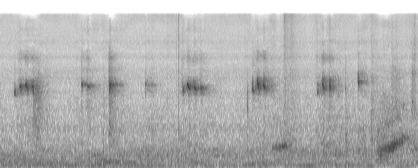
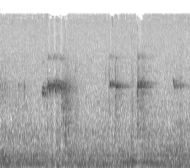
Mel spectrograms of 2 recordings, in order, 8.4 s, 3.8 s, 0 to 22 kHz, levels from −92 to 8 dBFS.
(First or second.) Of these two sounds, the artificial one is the first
